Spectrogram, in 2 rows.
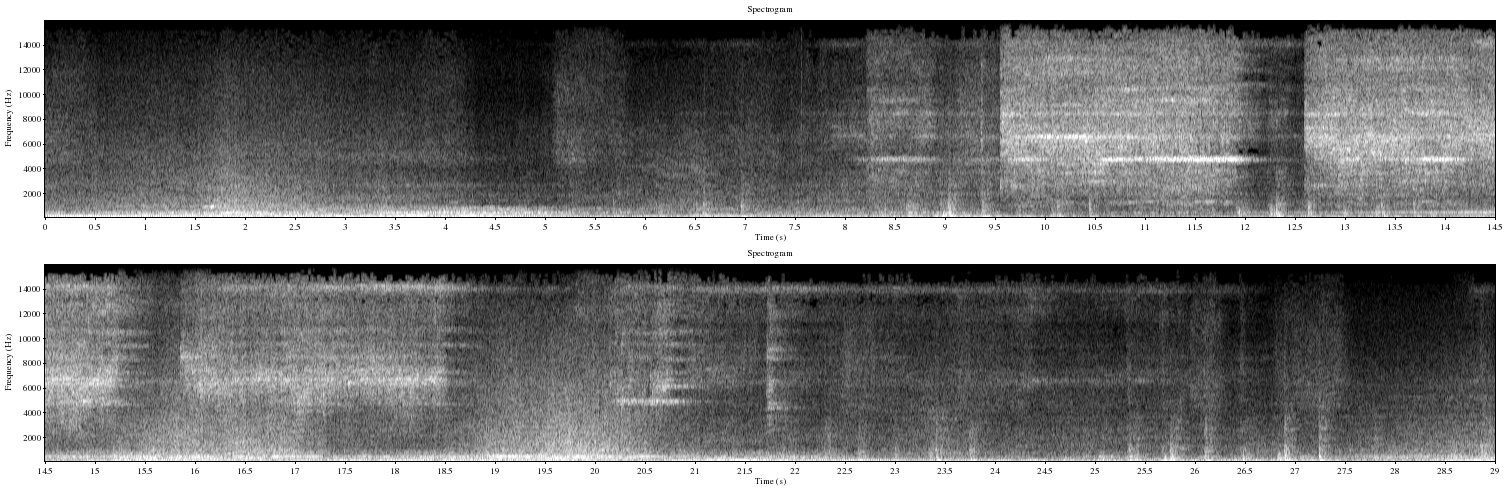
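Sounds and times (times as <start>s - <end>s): high-pitched wheel squeal: 8.1s - 18.6s.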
